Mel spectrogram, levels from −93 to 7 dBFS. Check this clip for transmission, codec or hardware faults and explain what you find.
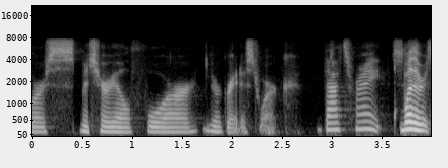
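No faults found in this clip.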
